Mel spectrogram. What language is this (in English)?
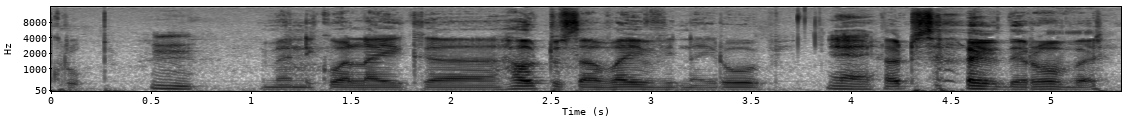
Swahili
